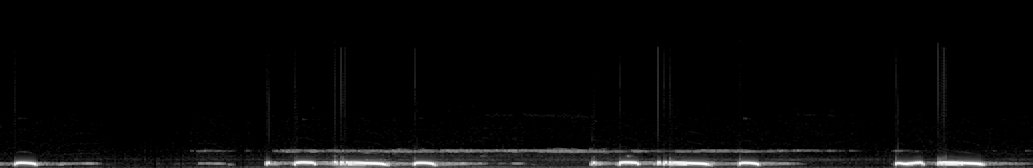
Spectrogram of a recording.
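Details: Spotted dove calling to attract wild birds, four coo phrases in ten seconds: arched notes around a longer falling, rough coo, with a faint steady high tone running through the first half.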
